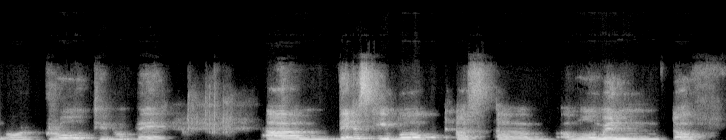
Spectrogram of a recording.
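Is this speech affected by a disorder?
No.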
